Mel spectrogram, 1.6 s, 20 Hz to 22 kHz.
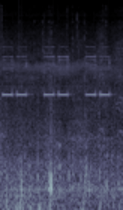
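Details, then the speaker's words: Amyet S8 dual-motor e-bike at 22 mph on dual motors, throttle only, in high grass: short repeated shrill beeps over motor whir and wind as several warning alarms go off, cause unknown. "And there was 22 miles per hour and we got all kinds of alarms going off."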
